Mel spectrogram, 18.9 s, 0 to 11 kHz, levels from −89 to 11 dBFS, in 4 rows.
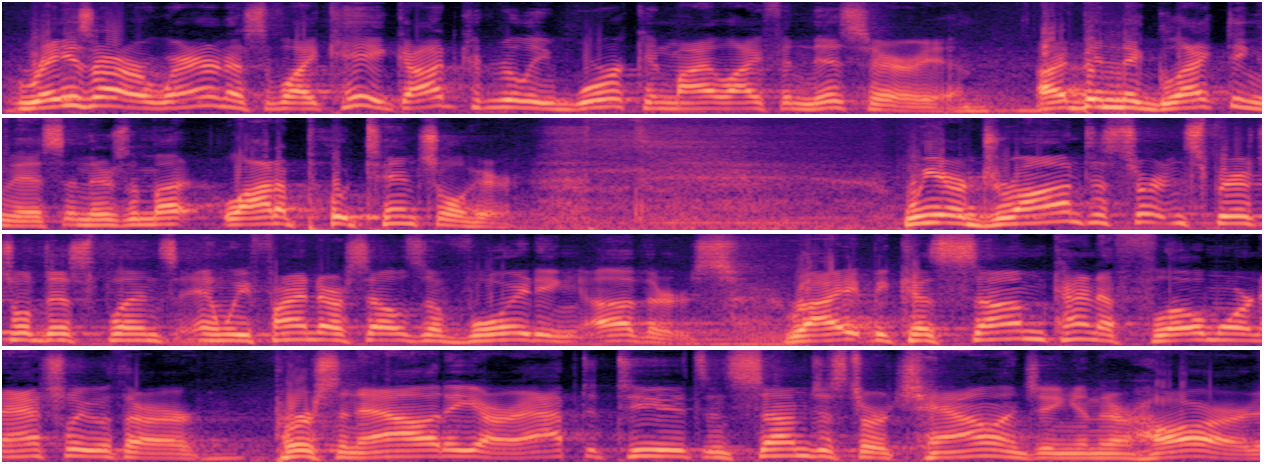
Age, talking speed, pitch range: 40-59, 195 wpm, 165-215 Hz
